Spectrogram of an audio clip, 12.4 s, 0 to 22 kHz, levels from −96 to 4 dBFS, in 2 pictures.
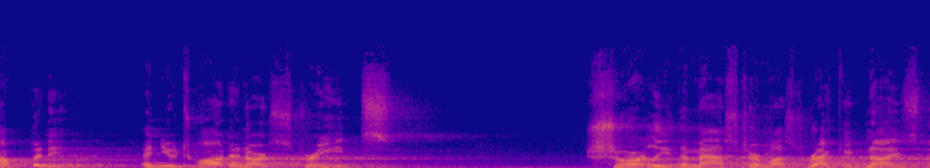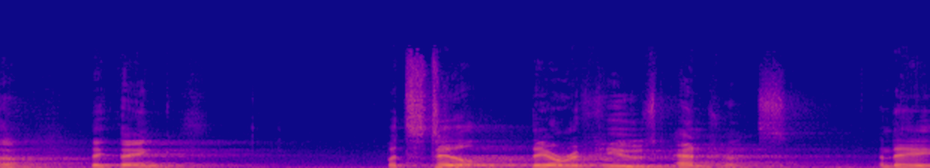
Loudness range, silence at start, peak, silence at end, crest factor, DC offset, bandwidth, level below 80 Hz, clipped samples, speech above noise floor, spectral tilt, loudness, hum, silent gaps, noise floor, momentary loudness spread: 5 LU; 0 s; -22 dBFS; 0 s; 18 dB; under 0.1%; 15.5 kHz; -74 dBFS; under 0.1%; 29 dB; -5 dB/octave; -38 LUFS; none; none; -67 dBFS; 16 LU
